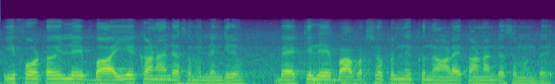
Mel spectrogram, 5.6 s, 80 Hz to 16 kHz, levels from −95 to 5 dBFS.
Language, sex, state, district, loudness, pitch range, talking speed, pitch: Malayalam, male, Kerala, Kasaragod, -18 LUFS, 110-130 Hz, 130 wpm, 115 Hz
